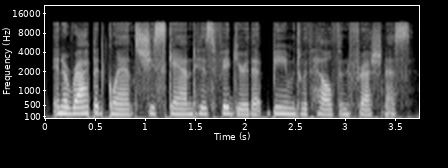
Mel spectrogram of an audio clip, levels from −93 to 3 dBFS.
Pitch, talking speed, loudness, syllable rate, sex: 195 Hz, 225 wpm, -19 LUFS, 5.9 syllables/s, female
